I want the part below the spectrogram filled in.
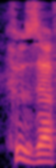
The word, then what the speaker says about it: Gueuze: Hooza, for those who don't know, is spelled G-U-E-U-Z-E. – It's like goose.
